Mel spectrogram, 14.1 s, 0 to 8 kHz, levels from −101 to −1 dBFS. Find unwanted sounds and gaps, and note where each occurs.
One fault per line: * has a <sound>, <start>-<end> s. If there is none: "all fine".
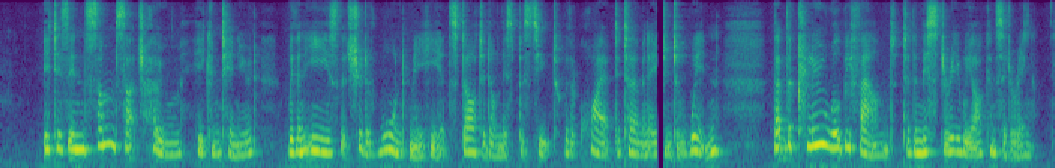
* has a dropout, 8.7-8.8 s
